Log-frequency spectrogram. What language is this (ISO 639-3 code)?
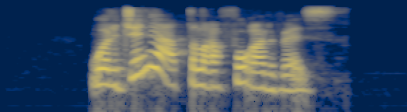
kab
